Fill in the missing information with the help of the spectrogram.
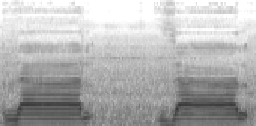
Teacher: اس کو پروناؤنس کرنے میں سافٹ ہونا چاہیے، اس کا جو مخارج ہے، زبان کا نقص ثناء سفلی کا کنارہ سے زال پروناؤنس ہوتا ہے۔ آپ اس کو سافٹ وائس میں اور ٹچ کرتے ہوئے فرنٹ جو ٹیتھ ہے، اپر ٹیتھ اور لوور ٹیتھ ہے، اس کو ٹچ کرنا ہے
